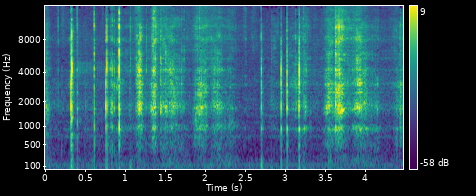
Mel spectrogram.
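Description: Fingernails scratch and rub a hand-sized, coffin-shaped box of light, unfinished wood with a printed design, apparently hollow and held up close to the mic. Sharp, dry clicks and taps alternate with scratchy, bright rasps and brief rubbing swells that stop almost instantly.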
